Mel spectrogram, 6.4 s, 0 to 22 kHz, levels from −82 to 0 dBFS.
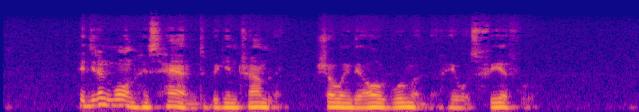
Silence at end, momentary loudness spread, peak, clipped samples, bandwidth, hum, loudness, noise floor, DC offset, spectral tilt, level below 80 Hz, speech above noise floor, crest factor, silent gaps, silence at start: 1.1 s; 10 LU; -8 dBFS; under 0.1%; 13 kHz; none; -22 LUFS; -55 dBFS; under 0.1%; -6 dB/octave; -54 dBFS; 34 dB; 14 dB; none; 0.8 s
